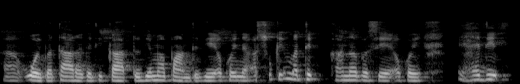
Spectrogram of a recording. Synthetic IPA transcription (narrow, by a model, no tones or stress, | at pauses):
ojbɐtaɾɐɡɐdikat̚duɡimapanduɡiɐkʰojnɐɐsukːimɐtikːanɐbɐseʔɐkʰojɦajdi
